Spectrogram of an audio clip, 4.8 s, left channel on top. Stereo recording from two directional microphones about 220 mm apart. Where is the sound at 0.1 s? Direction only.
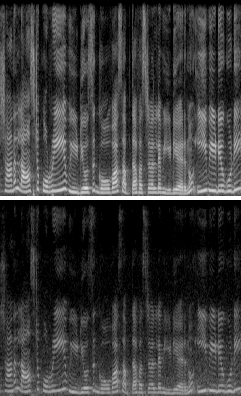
55° left (ahead or behind).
